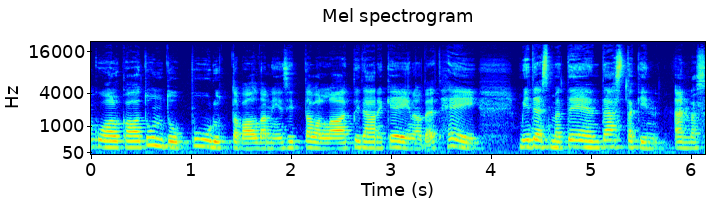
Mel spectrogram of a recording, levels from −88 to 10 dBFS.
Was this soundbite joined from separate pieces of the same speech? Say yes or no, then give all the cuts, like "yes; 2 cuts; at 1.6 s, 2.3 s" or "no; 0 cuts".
yes; 1 cut; at 2.8 s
